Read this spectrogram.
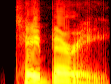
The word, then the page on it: tayberry: American English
